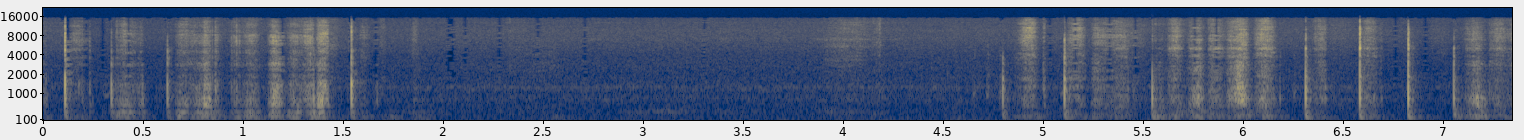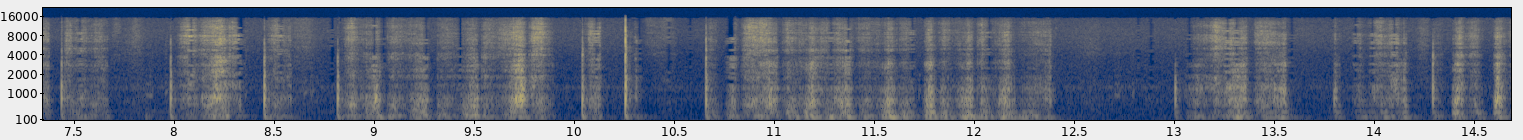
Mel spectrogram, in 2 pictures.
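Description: White chalk scratches across the surface of a small, flat chalkboard in a wooden frame while names are written on it. Bursts of dry, gritty scraping with a low-mid body come in uneven strokes, separated by quiet pauses.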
